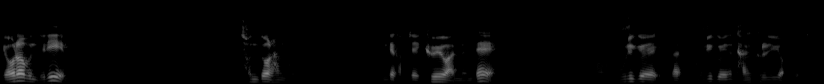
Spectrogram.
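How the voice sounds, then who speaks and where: Man, pastor, sermon, bright tense tone, rhetorical questions, loud-to-whisper swings. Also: medium pitch, brisk, long pauses. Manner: dramatic swings between loud declaiming and hushed near-whispers; asks the congregation frequent rhetorical questions.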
